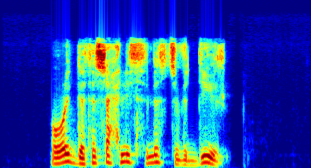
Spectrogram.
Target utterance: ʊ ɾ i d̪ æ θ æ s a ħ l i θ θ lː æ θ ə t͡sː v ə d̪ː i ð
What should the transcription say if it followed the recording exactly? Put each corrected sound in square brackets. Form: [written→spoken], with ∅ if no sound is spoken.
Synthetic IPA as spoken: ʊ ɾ i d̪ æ θ æ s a ħ l i θ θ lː æ θ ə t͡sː v ə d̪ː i ð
